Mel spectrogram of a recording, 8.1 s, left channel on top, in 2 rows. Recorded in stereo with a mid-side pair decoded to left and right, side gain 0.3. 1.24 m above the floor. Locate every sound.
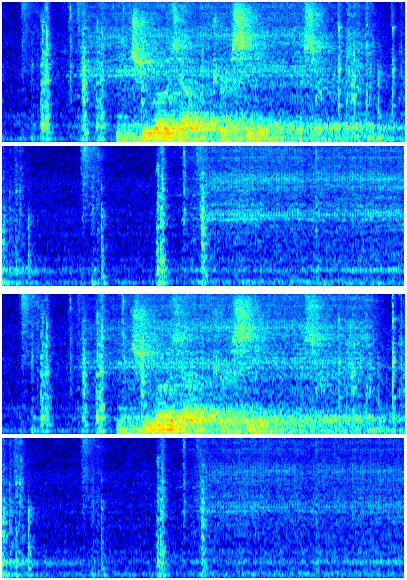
1.1 s a man speaking: 65° left, 1.8 m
